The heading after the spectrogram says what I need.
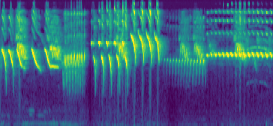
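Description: A Belgian canary sings a fast, varied song of high whistled sweeps, rapid trills and rolling buzzy phrases, changing pattern every second or so, with no other sounds.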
